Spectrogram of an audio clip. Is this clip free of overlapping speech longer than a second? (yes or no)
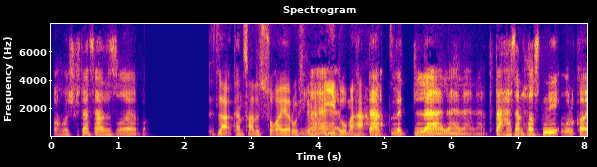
no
